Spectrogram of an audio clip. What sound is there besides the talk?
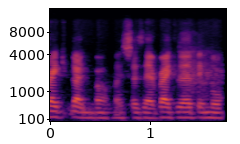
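None of the usual background noises is heard.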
